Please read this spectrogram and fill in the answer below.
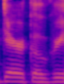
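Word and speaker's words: Derek Okrie: can find me at Derek O'Gree. That's spelled DerekOkrie.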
